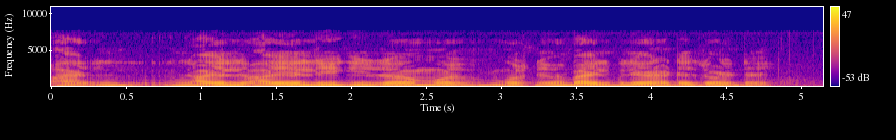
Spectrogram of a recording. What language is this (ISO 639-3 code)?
kok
